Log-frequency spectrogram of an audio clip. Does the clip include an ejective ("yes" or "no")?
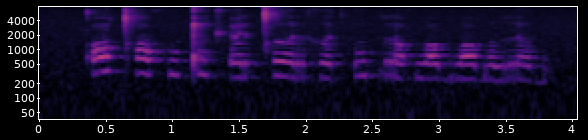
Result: yes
